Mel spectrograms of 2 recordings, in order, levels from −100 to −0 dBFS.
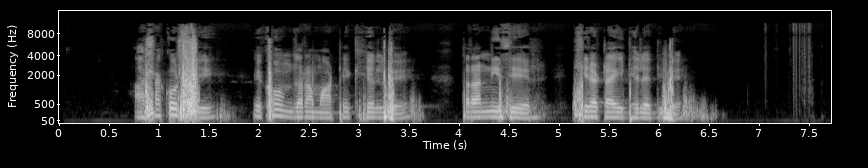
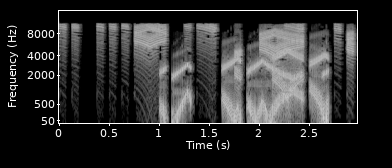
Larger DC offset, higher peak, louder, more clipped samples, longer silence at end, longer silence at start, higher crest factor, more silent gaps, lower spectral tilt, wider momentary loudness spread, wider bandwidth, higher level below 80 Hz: neither; about the same, 0 dBFS vs -2 dBFS; second, -24 LUFS vs -19 LUFS; neither; first, 1.2 s vs 0 s; first, 0.75 s vs 0 s; first, 26 dB vs 20 dB; second, none vs 0.23-0.36 s; first, -5 dB/octave vs -1 dB/octave; first, 20 LU vs 13 LU; about the same, 11.5 kHz vs 11.5 kHz; second, -50 dBFS vs -42 dBFS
